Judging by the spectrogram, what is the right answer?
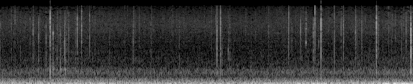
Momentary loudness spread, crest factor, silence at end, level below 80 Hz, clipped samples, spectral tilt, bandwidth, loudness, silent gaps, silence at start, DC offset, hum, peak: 6 LU; 20 dB; 0 s; -26 dBFS; under 0.1%; -3 dB/octave; 17 kHz; -27 LUFS; none; 0 s; under 0.1%; none; 0 dBFS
